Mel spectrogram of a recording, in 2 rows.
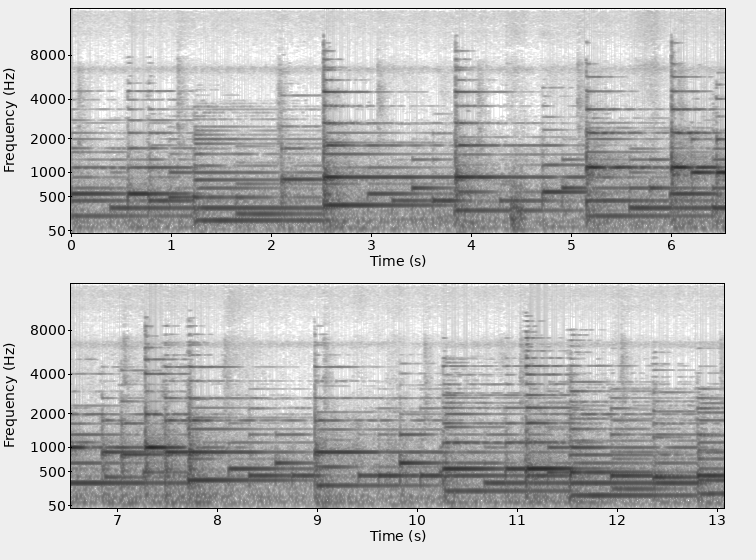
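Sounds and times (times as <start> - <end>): gentle piano melody: 0.0 - 13.0.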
